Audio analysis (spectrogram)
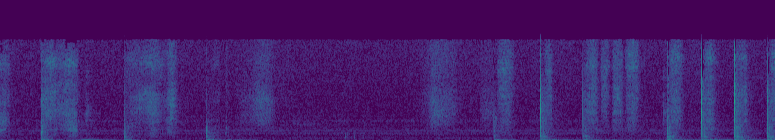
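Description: Fingertips hold a piece of white chalk and write letters on a flat black chalkboard panel. Ten sharp taps of the chalk landing on the board are heard, each followed by a short, dry scratching stroke. The strokes come in two bursts separated by a quieter pause.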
